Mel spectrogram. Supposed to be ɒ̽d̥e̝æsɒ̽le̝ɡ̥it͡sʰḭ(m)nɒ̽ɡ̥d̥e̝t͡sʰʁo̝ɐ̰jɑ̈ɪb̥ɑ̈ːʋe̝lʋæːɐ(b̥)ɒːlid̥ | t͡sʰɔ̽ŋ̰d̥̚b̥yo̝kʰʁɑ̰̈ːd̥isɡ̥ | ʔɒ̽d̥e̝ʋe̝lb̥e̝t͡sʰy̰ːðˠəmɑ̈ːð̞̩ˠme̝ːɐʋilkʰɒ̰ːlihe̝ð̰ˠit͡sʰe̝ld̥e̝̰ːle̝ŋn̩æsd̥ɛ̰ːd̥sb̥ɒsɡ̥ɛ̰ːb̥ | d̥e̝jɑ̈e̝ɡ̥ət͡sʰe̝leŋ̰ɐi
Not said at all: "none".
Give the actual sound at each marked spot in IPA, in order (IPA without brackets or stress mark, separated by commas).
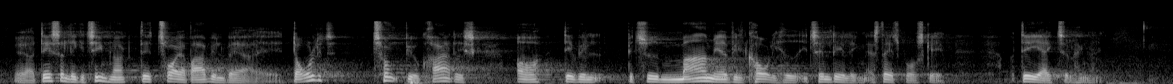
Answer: m, d̥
